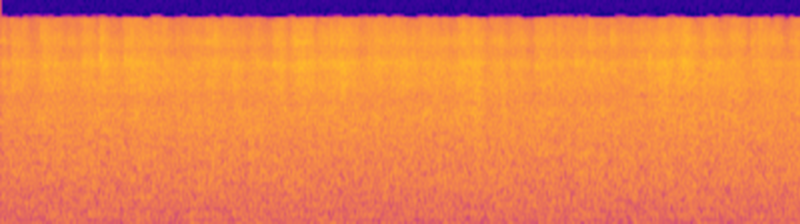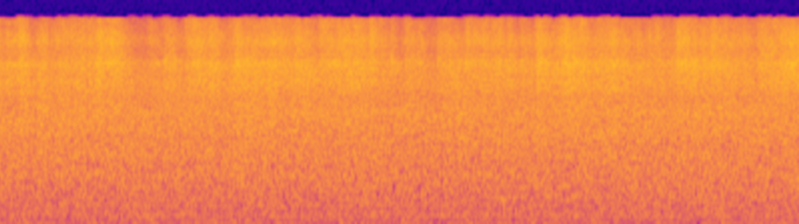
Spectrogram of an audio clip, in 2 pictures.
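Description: Steady, even hiss of background noise with no distinct strokes or knocks.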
